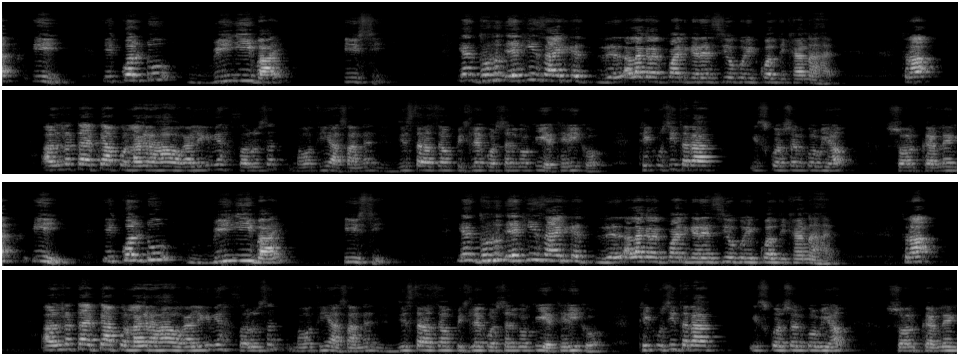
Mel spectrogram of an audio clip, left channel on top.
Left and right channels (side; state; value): both; normal; correlation 0.41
